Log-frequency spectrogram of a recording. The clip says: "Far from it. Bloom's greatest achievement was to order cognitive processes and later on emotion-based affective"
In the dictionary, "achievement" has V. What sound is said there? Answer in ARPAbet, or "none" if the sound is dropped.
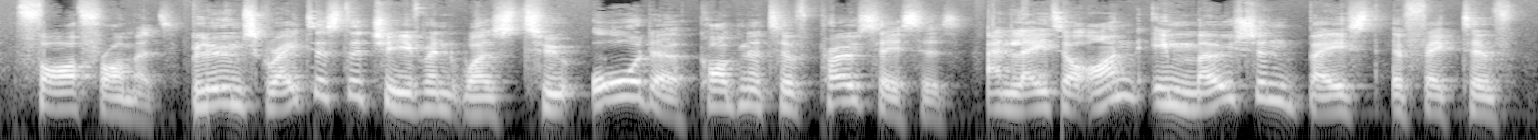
V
